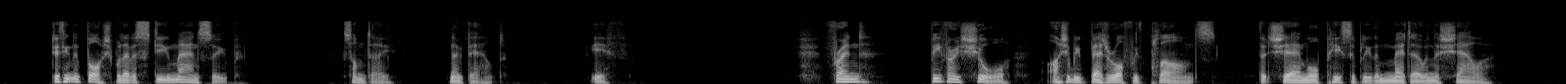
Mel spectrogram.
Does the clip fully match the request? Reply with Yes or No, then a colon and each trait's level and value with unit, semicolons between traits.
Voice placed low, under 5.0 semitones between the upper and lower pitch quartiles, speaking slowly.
Yes: very low, 95 Hz; average, 4.3 semitones; slow, 130 wpm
